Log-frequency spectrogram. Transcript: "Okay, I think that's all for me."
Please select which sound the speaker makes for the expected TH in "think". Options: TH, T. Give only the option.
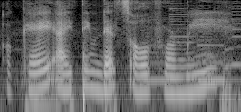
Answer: T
